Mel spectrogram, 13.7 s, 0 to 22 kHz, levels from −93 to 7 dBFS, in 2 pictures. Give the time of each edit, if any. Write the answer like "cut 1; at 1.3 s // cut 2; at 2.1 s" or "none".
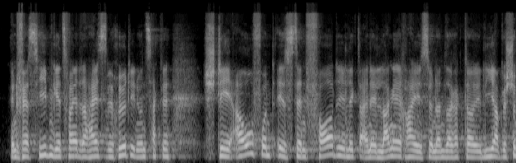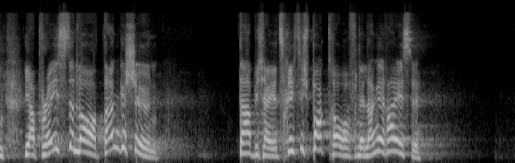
cut 1; at 1.4 s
